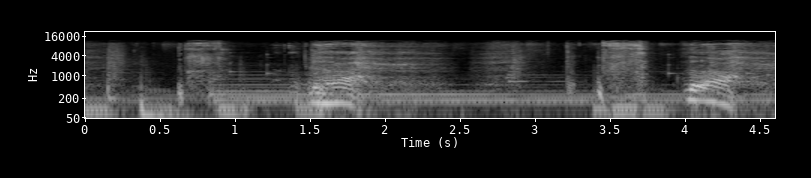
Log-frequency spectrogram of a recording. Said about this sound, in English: Just listen to me sneeze for the last 2 minutes.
